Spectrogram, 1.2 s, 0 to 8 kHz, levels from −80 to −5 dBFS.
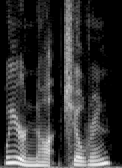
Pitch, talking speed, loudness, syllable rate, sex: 195 Hz, 195 wpm, -15 LUFS, 5.7 syllables/s, female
